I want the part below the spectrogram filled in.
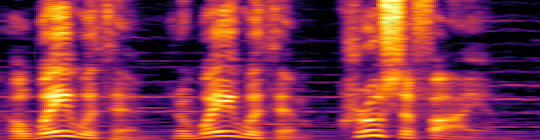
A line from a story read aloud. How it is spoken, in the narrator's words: They cried out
